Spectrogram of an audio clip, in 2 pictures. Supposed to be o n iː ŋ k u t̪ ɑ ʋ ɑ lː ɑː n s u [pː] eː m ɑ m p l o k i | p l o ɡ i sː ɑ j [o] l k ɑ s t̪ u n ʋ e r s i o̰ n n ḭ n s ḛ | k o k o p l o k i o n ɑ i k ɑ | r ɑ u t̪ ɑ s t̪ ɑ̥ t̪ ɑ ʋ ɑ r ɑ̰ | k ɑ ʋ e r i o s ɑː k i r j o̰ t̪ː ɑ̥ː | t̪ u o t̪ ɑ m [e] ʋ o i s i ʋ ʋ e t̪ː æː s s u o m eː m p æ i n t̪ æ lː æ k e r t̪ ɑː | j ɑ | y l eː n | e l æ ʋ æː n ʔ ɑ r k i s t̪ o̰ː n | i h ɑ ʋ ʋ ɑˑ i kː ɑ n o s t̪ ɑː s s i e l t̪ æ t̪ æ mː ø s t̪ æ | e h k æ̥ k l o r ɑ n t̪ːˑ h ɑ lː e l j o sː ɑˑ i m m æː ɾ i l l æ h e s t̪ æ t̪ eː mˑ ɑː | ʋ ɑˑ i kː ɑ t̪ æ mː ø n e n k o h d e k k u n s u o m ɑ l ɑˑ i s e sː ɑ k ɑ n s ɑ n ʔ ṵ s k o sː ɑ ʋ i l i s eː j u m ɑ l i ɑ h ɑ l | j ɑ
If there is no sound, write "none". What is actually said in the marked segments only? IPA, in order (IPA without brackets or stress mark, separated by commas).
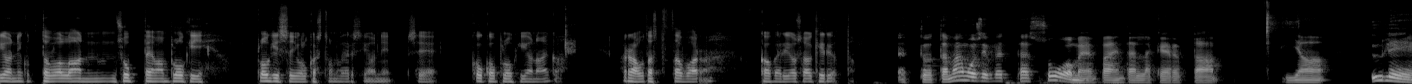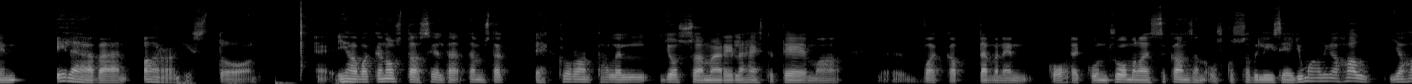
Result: pː, u, æ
